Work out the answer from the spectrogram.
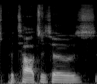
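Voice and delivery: "potatoes" as puh-TAH-tuh-toes; stumbling joke "potatoes", puh-tah-tuh-toes; garbled pronunciation. Shown as a demonstration. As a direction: add an extra syllable to "potatoes".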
